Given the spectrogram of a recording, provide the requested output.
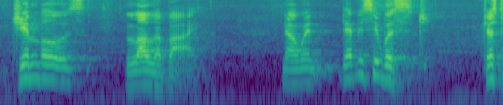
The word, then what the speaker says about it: Jimbo's Lullaby: the work is called jimbo's lullaby or perhaps in the french pronunciation jambo's lullaby debussy marks the score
